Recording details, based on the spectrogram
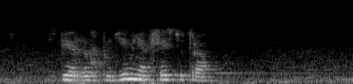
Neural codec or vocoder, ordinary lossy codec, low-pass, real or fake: none; Opus, 24 kbps; 5.4 kHz; real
